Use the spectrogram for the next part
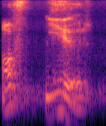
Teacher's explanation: Of year, of is unstressed, year is stressed.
